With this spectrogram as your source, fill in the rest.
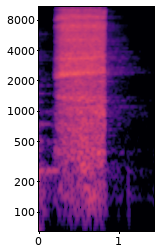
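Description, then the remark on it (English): A single deep, breathy inhale, a loud airy rush lasting well under a second before quiet returns, with no talking. “Like, when a boa is around the body, and when you breathe out, look, you breathe in like this.”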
